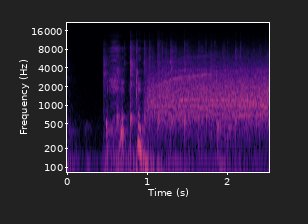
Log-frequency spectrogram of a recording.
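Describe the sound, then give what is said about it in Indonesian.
A burst of applause starts abruptly after a short quiet moment and continues as a dense, steady wash of clapping. A brief vocal sound rises over it at the start. “Kayak tepuk tangan sih, Rek.”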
